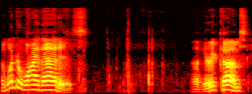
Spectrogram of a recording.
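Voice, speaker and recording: A man reads a picture book aloud for young children. His pitch swings up and down a lot, and he breaks into chatty, questioning asides to his listeners in an expressive way. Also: unhurried, dull audio. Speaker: children's storytime reader.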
